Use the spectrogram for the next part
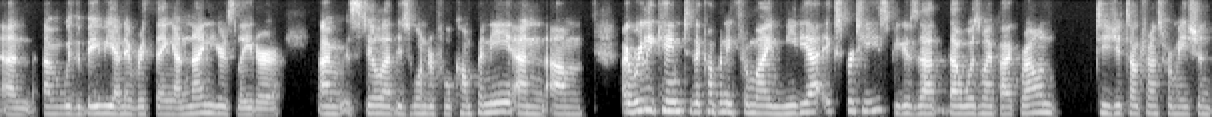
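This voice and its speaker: A woman's voice: on the low side, steady tone, a little fast, fairly bright tone. A woman in her forties from Spain, a marketing executive answering interview questions earnestly, often repeating words as she restarts. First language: Spanish. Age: 40s.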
